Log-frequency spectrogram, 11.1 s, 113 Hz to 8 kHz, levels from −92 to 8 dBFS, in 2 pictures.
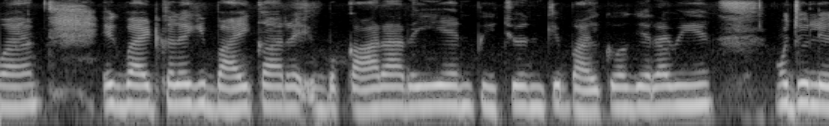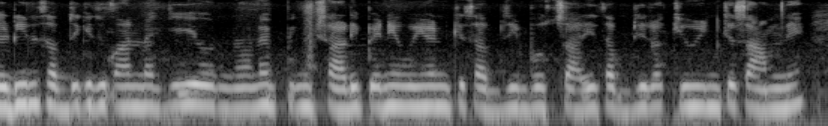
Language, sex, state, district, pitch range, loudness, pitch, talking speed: Hindi, female, Chhattisgarh, Kabirdham, 210-225 Hz, -22 LUFS, 215 Hz, 245 wpm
